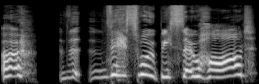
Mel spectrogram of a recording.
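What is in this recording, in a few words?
Voice encounter fear; tiramisu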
